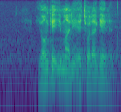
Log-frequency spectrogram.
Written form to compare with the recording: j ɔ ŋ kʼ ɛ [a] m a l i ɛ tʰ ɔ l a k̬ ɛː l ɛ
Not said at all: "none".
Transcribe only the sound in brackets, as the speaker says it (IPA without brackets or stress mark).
i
